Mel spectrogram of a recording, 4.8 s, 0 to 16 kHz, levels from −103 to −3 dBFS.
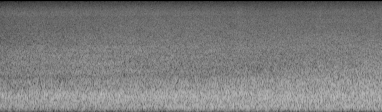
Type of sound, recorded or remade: recorded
